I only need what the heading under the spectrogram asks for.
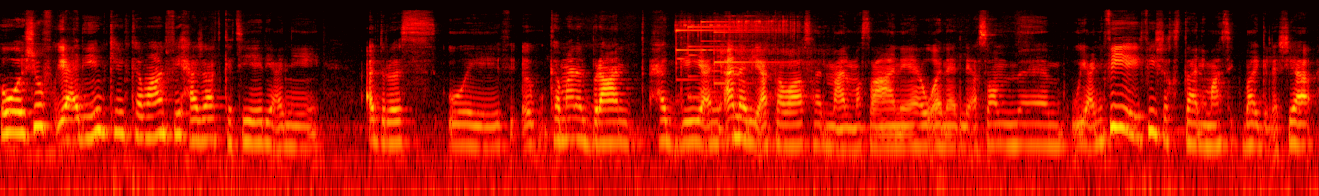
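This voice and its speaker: A woman's voice: fairly low pitch, gravelly, slight background noise. A young woman, a guest artist chatting candidly and easily over a phone mic. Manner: chatty, candid, quick-flowing. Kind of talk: casual chat in an audio room.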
